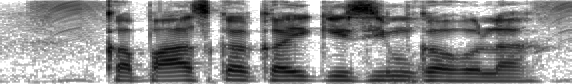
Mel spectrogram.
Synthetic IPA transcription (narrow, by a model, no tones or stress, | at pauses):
kɐpaːskakɐikɪsɪmkaɦoːlaː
